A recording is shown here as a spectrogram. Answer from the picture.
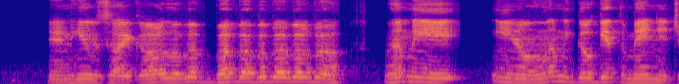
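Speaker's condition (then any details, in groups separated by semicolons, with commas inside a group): Cerebral palsy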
